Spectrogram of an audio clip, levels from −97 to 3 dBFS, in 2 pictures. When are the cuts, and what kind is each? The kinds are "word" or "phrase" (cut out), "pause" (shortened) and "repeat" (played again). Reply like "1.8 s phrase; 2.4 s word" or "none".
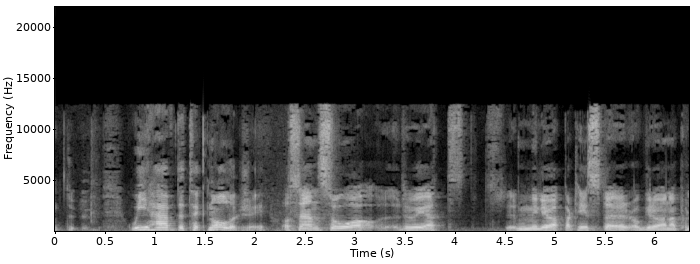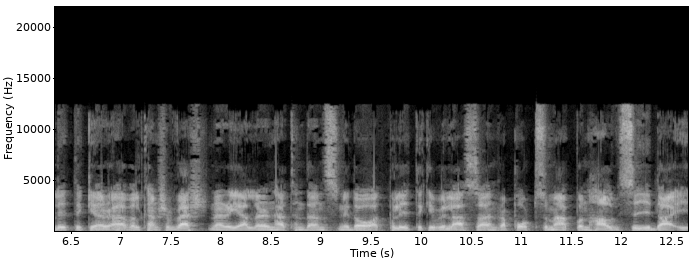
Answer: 2.1 s pause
